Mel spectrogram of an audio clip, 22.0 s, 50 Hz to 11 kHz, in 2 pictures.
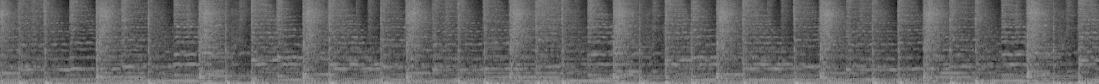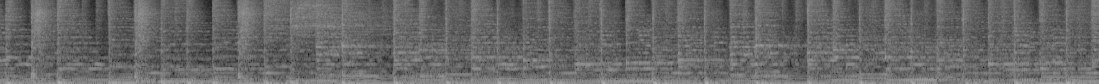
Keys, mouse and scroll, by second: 3.7 ctrl+j, 6.7 ctrl+j, 9.6 ctrl+j, 12.7 ctrl+d, 12.9 ctrl+d, 16.1 ctrl+z, 16.3 ctrl+z, 19.6 ctrl+j.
